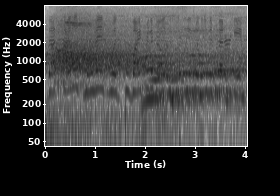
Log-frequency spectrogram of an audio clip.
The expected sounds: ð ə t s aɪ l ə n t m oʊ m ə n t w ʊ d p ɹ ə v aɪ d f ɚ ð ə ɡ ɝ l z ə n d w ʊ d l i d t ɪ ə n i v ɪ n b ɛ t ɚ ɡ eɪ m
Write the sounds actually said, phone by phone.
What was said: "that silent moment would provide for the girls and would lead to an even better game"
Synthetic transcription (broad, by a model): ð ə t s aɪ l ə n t m oʊ m ə n t w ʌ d p ɹ ə v aɪ d f ɚ ð ə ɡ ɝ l ə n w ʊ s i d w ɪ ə l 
